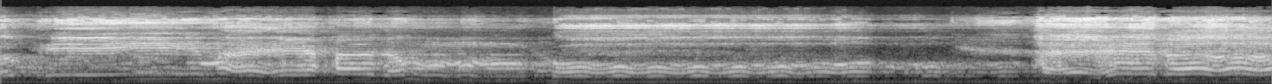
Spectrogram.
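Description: Urdu devotional naat: a solo voice sings long held notes with a steady waver. It falls away briefly about four and a half seconds in, then comes back strongly a little after five seconds.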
